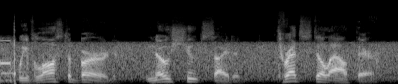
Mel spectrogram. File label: Radio command Friendly Down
